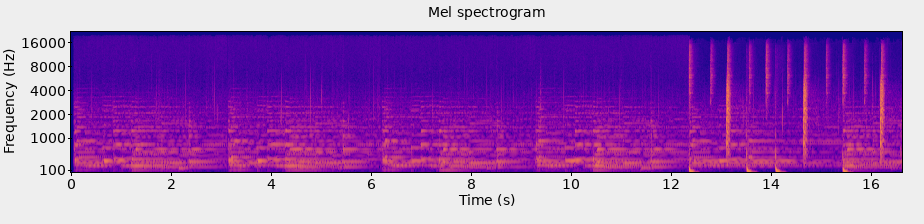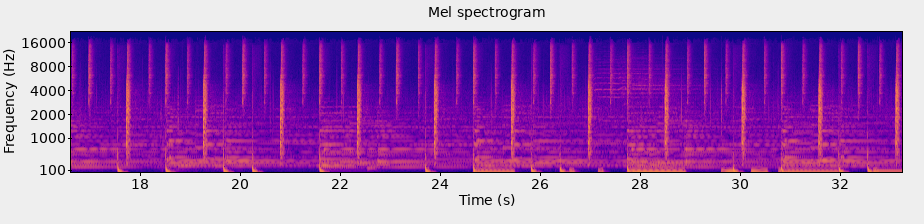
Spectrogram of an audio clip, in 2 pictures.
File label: chill moon music warmth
